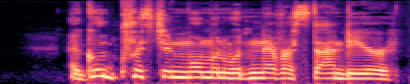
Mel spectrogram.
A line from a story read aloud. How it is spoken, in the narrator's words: they shout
